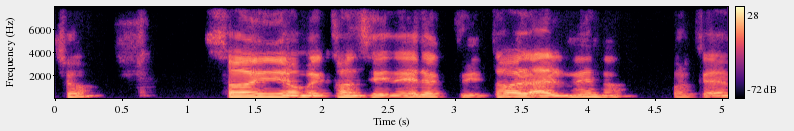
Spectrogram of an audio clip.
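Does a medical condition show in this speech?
Yes: cerebral palsy.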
